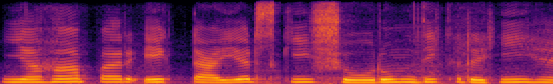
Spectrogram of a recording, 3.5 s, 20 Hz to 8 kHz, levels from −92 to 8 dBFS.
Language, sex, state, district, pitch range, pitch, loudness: Hindi, female, Haryana, Jhajjar, 240-260 Hz, 250 Hz, -15 LUFS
